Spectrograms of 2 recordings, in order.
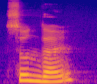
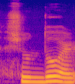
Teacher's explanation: in Urdu they say the sound S, but in Sylheti this becomes a sh sound · the S sound becomes the sh sound, and the A right before the R turns into an O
